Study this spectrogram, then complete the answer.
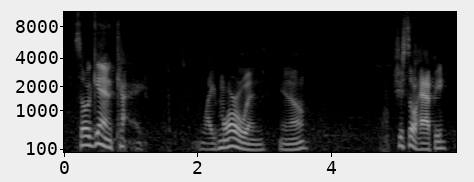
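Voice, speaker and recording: At a fairly slow pace, a man speaks at a medium pitch with a bright, sharp tone, big swings in loudness and long, frequent pauses. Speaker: gaming streamer. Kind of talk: let's play commentary. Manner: rambling with fillers.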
